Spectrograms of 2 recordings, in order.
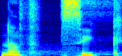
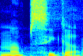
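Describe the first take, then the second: First: The word ends on a bare k sound. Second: The word ends with a ka vowel. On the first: The reading stops at this word. "থামলে কাফের উপর সাকিন দিতে হবে" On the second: The reading continues past this word. "কাফ জবর কা"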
